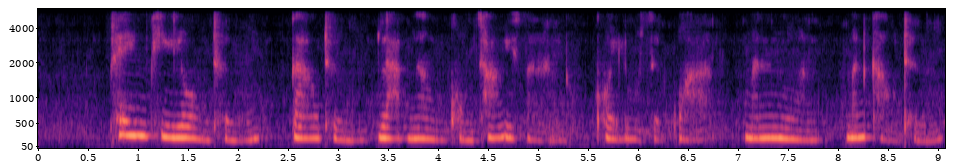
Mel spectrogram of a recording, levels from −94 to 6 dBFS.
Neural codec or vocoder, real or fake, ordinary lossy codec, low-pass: codec, 16 kHz, 4.8 kbps, FACodec; fake; AAC, 48 kbps; 5.4 kHz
